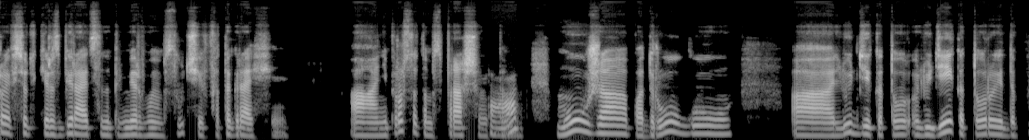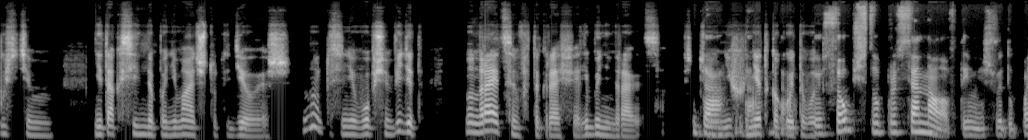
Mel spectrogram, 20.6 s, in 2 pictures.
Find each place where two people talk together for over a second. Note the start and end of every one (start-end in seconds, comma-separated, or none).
17.2-18.5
